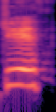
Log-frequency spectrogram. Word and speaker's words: GIF: Intended it to be pronounced GIF.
